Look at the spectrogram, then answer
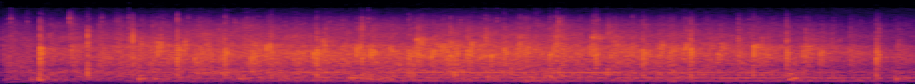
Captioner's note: audience clapping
